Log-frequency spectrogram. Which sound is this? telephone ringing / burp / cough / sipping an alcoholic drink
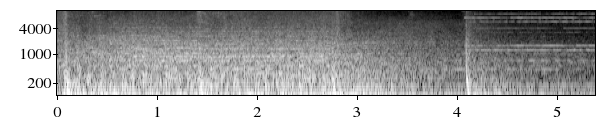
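telephone ringing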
